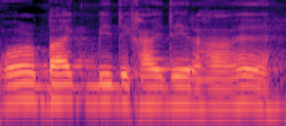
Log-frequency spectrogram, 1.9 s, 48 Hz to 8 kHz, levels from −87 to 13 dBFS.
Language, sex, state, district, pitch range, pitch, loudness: Hindi, male, Arunachal Pradesh, Papum Pare, 120-135 Hz, 125 Hz, -16 LUFS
